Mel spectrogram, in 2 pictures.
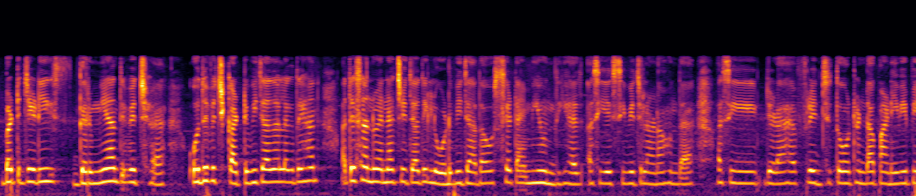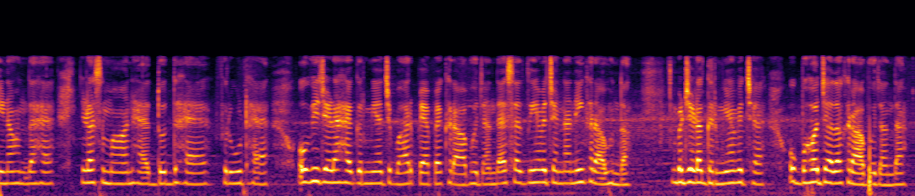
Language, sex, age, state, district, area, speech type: Punjabi, female, 18-30, Punjab, Jalandhar, urban, spontaneous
